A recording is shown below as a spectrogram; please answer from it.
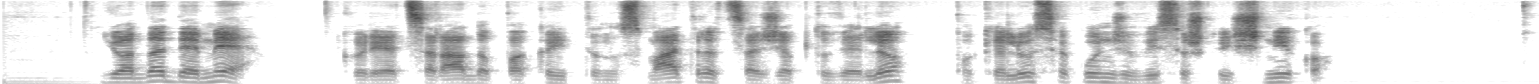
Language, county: Lithuanian, Panevėžys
